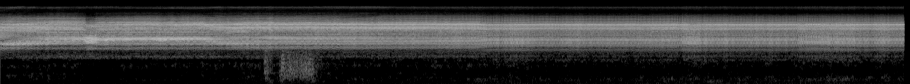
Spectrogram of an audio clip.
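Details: A Borneo cicada's buzzing fills the air as an unbroken, shrill, alarm-like drone, bright and high with a faint pulsing texture. A brief low rustle sounds once near the start.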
